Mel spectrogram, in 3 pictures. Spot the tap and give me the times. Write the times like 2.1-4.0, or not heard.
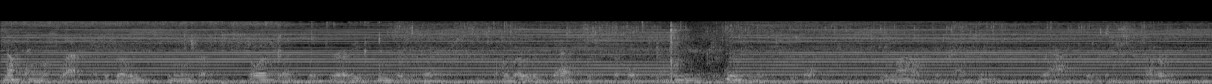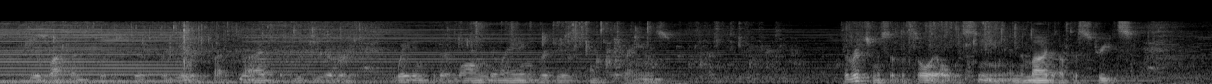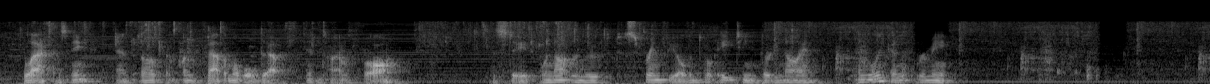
0.0-36.3.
